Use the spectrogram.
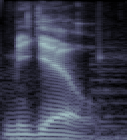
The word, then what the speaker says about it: Miguel: with the E, not Miguel. So, it would be Miguel Miguel Miguel me not sure I understood the assignment. So wait, me and then girl. Miguel. Yes. Yes. Miguel. Ignore the U.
